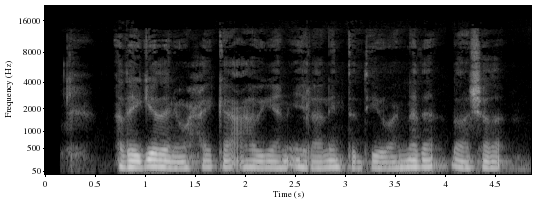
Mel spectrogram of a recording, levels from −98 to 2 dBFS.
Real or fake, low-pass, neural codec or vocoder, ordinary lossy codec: real; 19.8 kHz; none; MP3, 64 kbps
